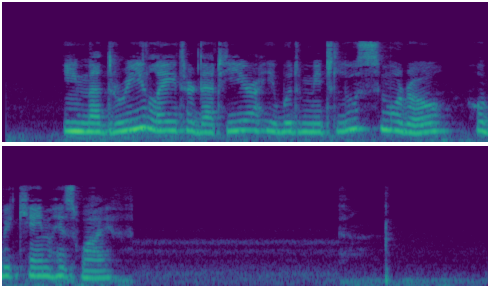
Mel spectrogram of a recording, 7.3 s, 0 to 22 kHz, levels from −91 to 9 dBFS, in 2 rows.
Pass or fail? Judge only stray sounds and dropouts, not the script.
pass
